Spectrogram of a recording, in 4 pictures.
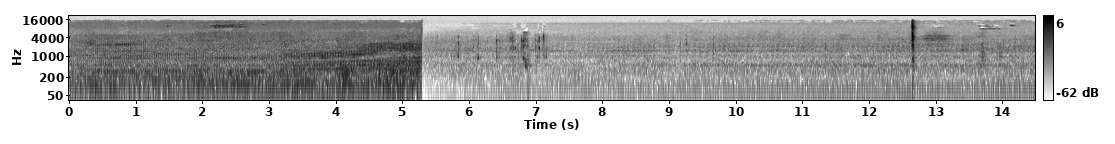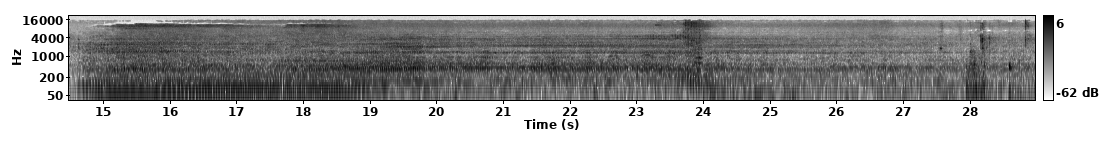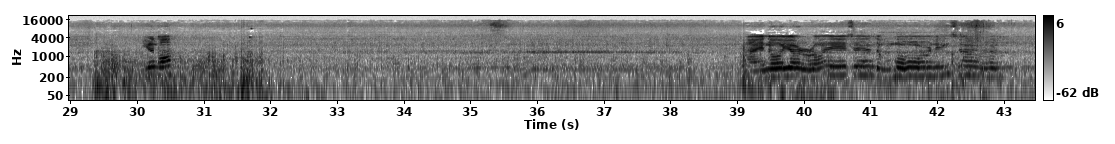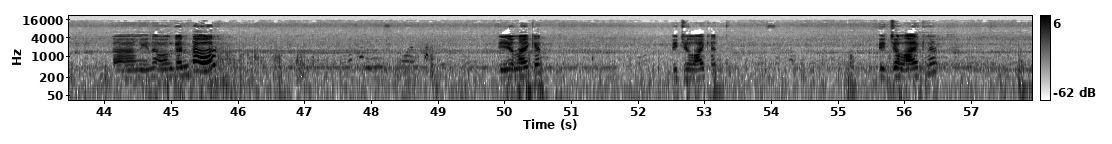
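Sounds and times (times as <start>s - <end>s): scooter engine running: 8.6s - 29.4s
wind rumble on microphone: 14.6s - 57.9s
person's voice: 30.0s - 30.6s, 39.1s - 43.0s, 44.2s - 45.8s, 49.9s - 50.7s, 55.6s - 56.6s.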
